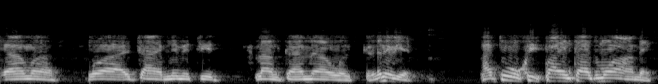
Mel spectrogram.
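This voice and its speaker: Jamaican guy phoning a radio show, medium pitch, casual, dull lo-fi sound. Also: measured pace. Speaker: radio phone-in caller. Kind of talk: casual chat. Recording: dull lo-fi phone-in line.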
